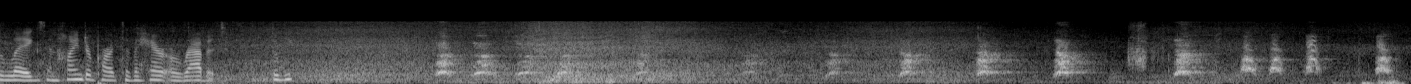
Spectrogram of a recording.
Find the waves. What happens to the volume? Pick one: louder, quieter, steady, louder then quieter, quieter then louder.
louder then quieter.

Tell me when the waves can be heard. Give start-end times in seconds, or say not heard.
0.0-14.0.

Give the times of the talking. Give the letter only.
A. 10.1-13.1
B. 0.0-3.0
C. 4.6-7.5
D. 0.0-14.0
B.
